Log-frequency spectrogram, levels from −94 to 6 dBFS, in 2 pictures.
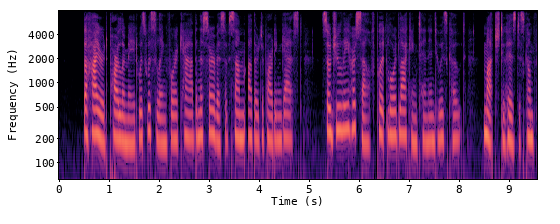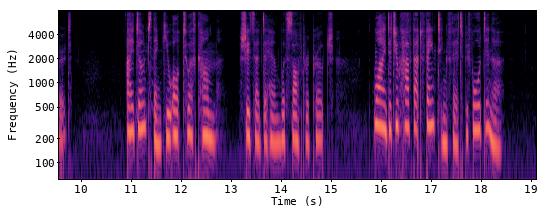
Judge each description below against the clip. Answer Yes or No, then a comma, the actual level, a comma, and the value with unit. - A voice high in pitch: Yes, high, 205 Hz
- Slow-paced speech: No, average, 170 wpm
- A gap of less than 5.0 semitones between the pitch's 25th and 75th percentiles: Yes, average, 3.5 semitones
